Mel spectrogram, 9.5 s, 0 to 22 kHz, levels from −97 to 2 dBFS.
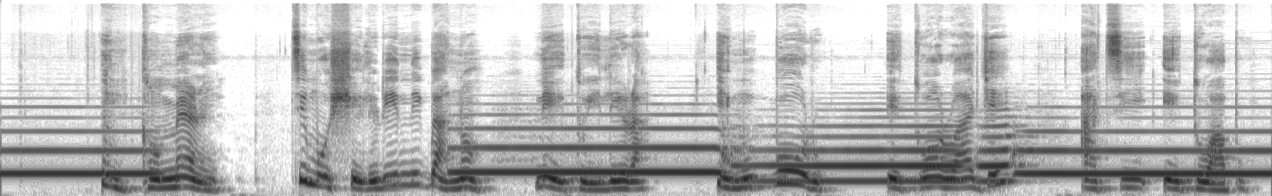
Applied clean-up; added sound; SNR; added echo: none; Brass instrument; -1 dB; none.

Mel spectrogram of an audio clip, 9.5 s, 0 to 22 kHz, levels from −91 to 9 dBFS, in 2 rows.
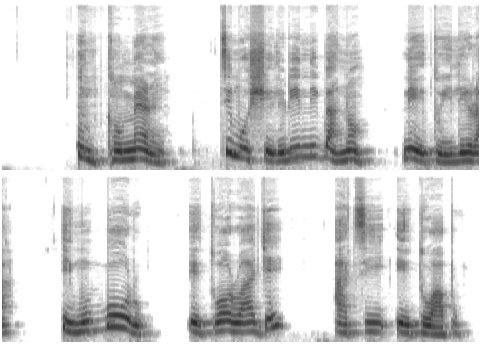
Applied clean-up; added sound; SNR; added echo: neural mask model Resemble Enhance denoiser.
